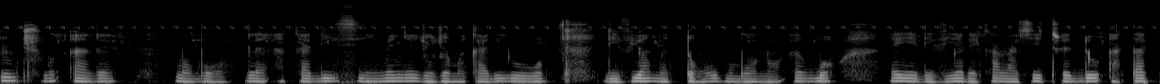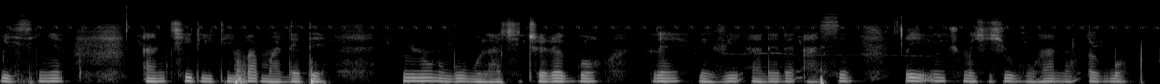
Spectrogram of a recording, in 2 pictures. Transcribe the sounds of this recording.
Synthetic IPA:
ŋũ˦t͡ʃu˦a˨ɖɛ˨bɔ˨bɔ˨lɛ˨ʔa˨kʰa˨ɖi˦si˨mɛ̃˦ɲɛ̃˦d͡ʒɔ˨d͡ʒɔ˨mɛ̃˨ka˨ɖi˦wo˦wɔ˦ɖi˨vi˦wa˦mɛ̃˨t̪ɔ̃˨wo˦bɔ˨bɔ˨nɔ̃˨ɛ˦ɡ͡bɔ˦e˦jɛ˦ɖi˨vi˦a˨ɖɛ˨ka˦la˨t͡ɕi˦t̪ɾɛ˨d̪o˦ʔa˨t̪a˦k͡pi˦si˨ɲɛ̃˦ | a˨ŋ˦t͡ɕʰi˦ɖi˨ɖi˦ɸa˦mã˨ɖɛ˨d̪ɛ˦ | ŋũ˦ɲ˦ɔ̃˦nũ˨bu˦bu˨la˨t͡ɕi̥˨t̪ɾɛ˨ɖɛ˦ɡ͡bɔ˦lɛ˦ɖe˨vi˦a˨ɖɛ˨ɖɛ˦ʔa˨sĩ˦e˦jɛ˦ŋũ˦t͡ʃu̥˦mɛ̃˨ʃi˨ʃi˦wo˦bu˨ɦã˦nɔ̃˨ɛ˦ɡ͡bɔ˦

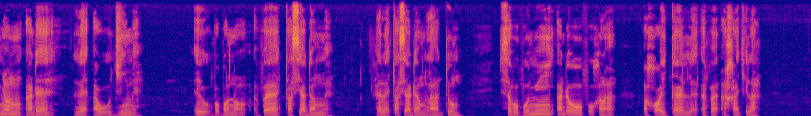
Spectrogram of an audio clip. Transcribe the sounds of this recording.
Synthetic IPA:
ɲɔ̃˦nũ˨a˨ɖɛ˦ | lɛ˨a˨wo˨d͡ʑi˦mɛ̃˨ | e˦jo˨bɔ˨bɔ˨nɔ̃˨ɛ̰˦ɸɛ˦t̪a˨si˦a˨ɖa˨mːɛ̃˨ | hɛ˦lɛ˨t̪a˨si˦a˨ɖã˨mla˦d̪o˦m | sɛ˦ɸo˨ɸo˨ɲũ˦i˦a˨ɖɛ˦wo˦ɸo˨xlã̰˦ | a˨xɔ˦i˦kɛ˦lɛ˨ʔɛ˦ɸɛ˦ʔa˨xa˨d͡ʑi˦la˦

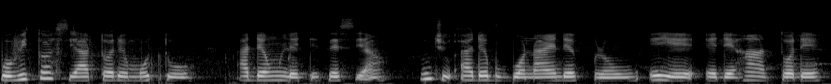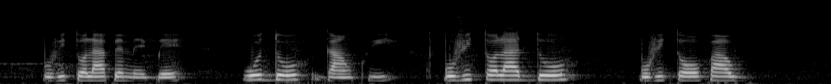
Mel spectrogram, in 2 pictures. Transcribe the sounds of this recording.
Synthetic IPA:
bo˨vi˦t̪ɔ˦si˨a˨t̪ɔ˦ɖɛ˦mo˦t̪o˨ | a˨ɖɛ˦ŋũ˦lɛ˨t̪ɛ˨ɸe˦si˨a̰˨ | ŋũ˦t͡ʃu˦ʔa˨ɖɛ˦bu˨ɡ͡bɔ˨nã˨ɛ˦ɖɛ˦k͡plɔ̃˨ŋũ˦e˦je˦ɛ˨ɖɛ˨ɦã˦˨t̪ɔ˦ɖɛ˦ | bo˨vi˦t̪ɔ˦la˦ɸɛ˦mɛ̃˨ɡ͡bɛ˦ | wo˦d̪o˦ɡa˨ŋ̩˨ku˦i˦ | bo˨vi˦t̪ɔ˦la˦d̪o˦ | ɡ͡bo˨vi˦t̪ɔ˦wo˦ɸa˦wu˨

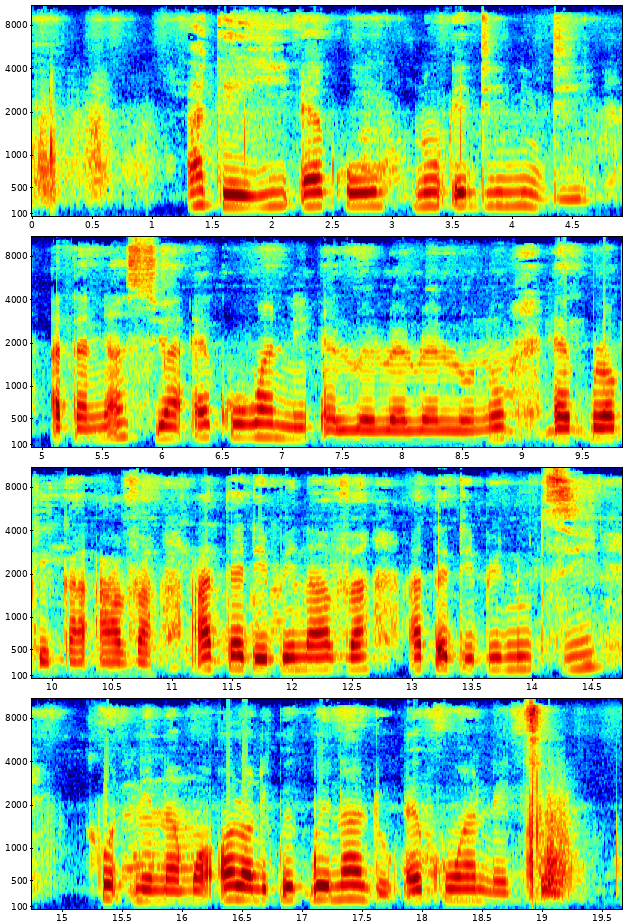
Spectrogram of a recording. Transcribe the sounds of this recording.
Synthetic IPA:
a˦ke˨ji˦ɛ˦kʰu˦nʊ̃˦ʔe˦di˦nĩ˦di˨ | a̰˨tã˨nĩ˨˦a̰˦si˦a˨ʔɛ˦ku˦wa˦nẽ˨ɛ˨lo˨ɛ˨lo˨ɛ˨lo˨ɛ˨lo˨nõ˦ɛ˦k͡plɔ˦ke˨ka˨ʔa˨va˨a̰˨t̪ɛ˦de˨be˦nã˦va˦a̰˨t̪ɛ˦de˨be˦nũ˦ti˦ | ko˦nẽ˨nã˨mɔ̰̃˨ʔɔ˦lɔ˨nĩ˨k͡pe˦k͡pe˦nã˦ɖo˨ʔɛ˦kʰu˦a˦nɛ̃˨to˦

